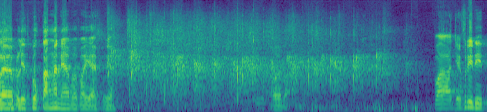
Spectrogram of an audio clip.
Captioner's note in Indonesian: tepuk tangan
